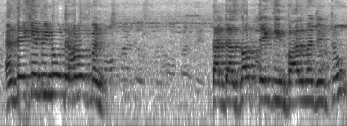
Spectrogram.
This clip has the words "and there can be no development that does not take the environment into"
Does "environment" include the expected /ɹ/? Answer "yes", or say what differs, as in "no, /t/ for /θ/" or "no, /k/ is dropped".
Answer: yes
